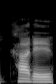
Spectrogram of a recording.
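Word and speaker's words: 彼: Da mesma forma, a escrita de kare foi simplificada, omitindo-se o re nominalizador da escrita, mas ainda usando-o na fala.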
